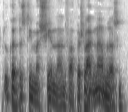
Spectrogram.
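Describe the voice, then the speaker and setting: An actor in a German radio drama playing a measured, scheming industrial director who phrases things deliberately. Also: male voice, a bass voice, sing-song, gravelly, a little mellow, heavily acted. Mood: guarded, persuasive.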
